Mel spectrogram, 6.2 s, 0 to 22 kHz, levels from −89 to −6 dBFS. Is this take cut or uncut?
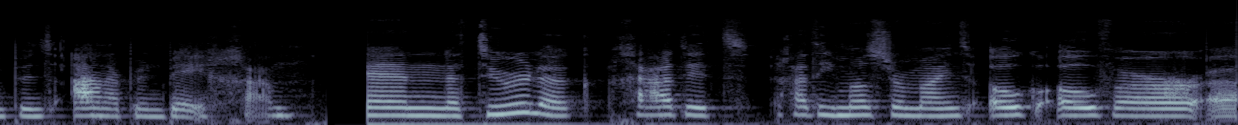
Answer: uncut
